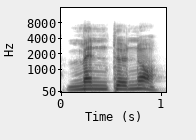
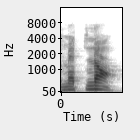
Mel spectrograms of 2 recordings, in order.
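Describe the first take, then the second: First: Every syllable of the word is said fully. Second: The word is said fast with a syllable dropped. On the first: "There are people who pronounce it maintenant" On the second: "So maintenant is people who speak very fast"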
